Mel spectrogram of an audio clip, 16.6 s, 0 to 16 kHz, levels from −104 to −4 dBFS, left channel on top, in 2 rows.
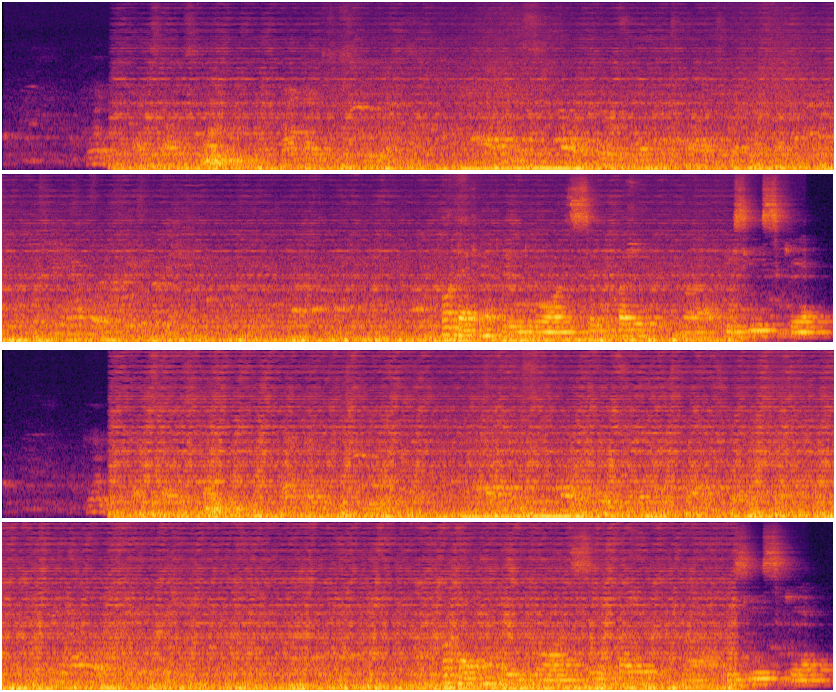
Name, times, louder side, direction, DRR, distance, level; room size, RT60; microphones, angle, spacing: voice 1, 0.8-2.2 2.8-4.2 4.8-8.0 8.7-10.5, equal, 20° right, 0 dB, 0.6 m, -30 dB
sound 1, 1.1-15.7, right 3 dB, 75° right, 0.3 m, -22 dB
voice 2, 2.0-2.4 4.7-4.8 11.2-11.3 12.7-14.8 15.1-16.4, left 2 dB, 45° left, 3 dB, 0.5 m, -20 dB
sound 2, 3.0-15.6, equal, 20° left, 0.9 m, -25 dB
4.1 x 2.6 x 2.9 m, 0.89 s
head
